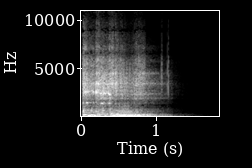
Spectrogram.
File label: Machine Breaking Down, machinery sound effect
